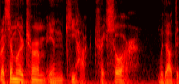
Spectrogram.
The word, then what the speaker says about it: trésor: We've talked about a similar term in Kihak, trésor, without the T. Trésor is the French word for treasure. And trésort is a variation of trésor, but trésort with a T simply means no doubt, no doubt.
